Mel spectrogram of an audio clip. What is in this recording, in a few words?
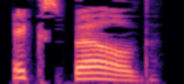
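"expelled", English, British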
